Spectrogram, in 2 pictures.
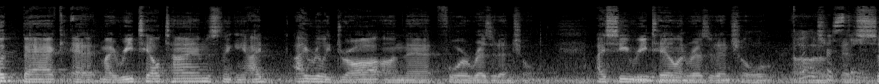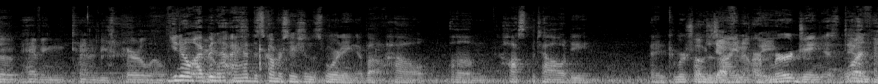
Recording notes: LIVE from the Columbus Museum of Art. Columbus Museum Of Art Live.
